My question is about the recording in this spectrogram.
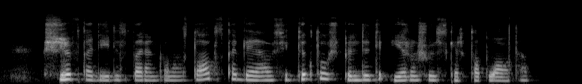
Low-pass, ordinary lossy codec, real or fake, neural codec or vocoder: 10.8 kHz; Opus, 32 kbps; fake; codec, 44.1 kHz, 3.4 kbps, Pupu-Codec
